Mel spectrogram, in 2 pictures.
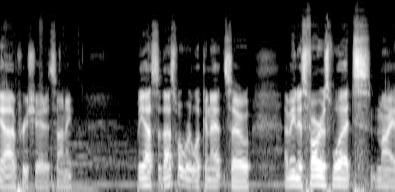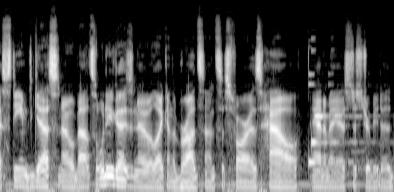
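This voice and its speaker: A man with an American accent speaks at a moderate pace in a very deep, low pitch, his tone bright and sharp with ordinary pitch variation. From US South. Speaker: podcast host. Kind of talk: casual chat. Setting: live stream via Discord.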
